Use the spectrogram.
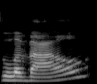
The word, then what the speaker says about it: Laval: want to mispronounce it it's Laval okay it's just right outside of Montreal so if you're in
